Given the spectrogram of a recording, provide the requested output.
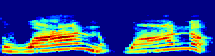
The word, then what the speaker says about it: one: but one rupee note it's not on rupee note it's one one so the sound is o wn right w is a consonant sound w is not a vow will sound.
